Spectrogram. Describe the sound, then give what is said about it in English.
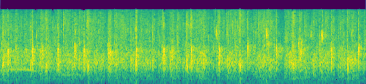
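A crowd applauds steadily, dense overlapping claps forming a loud, even wash of sound that holds without pause from start to finish, with no speech over it, applauding the people being thanked for their roles in a campaign. “Let us applaud them today, friends.”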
